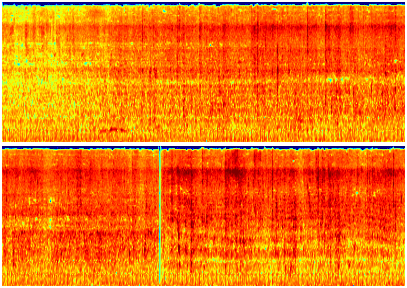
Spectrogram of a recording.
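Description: Muddy water sloshing and splashing as a pair of bullocks and a wooden leveller are dragged through a flooded paddy field, over a steady low rumble. About eight seconds in, the splashing gets closer and busier.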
